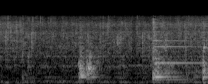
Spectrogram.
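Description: Chopped onion sizzles in hot oil left from frying potato pieces, a steady bright crackle with a few soft stirring scrapes and louder bursts as the pan is moved.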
